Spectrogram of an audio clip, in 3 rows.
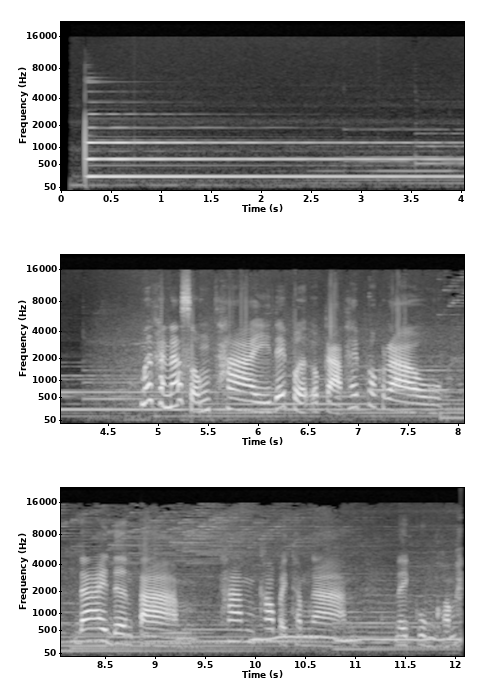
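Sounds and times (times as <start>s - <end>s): singing bowl ringing: 0.3s - 11.5s.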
